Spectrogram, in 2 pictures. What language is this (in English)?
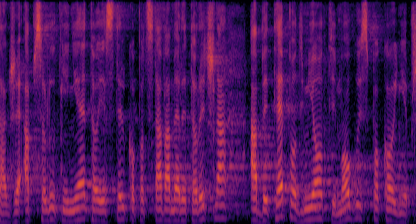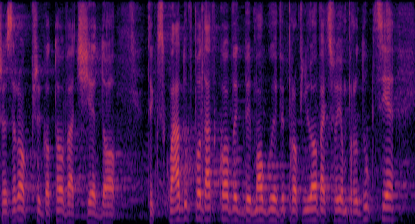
Polish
